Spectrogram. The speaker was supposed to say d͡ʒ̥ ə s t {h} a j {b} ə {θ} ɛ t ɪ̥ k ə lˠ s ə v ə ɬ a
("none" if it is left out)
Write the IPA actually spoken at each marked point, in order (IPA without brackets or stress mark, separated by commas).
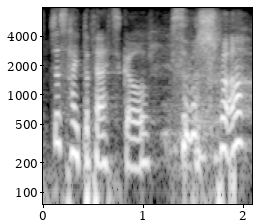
h, p, θ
